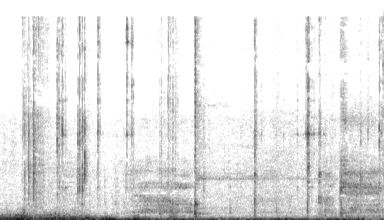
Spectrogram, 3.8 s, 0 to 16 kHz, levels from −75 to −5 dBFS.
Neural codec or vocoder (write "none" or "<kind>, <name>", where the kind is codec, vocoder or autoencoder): none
